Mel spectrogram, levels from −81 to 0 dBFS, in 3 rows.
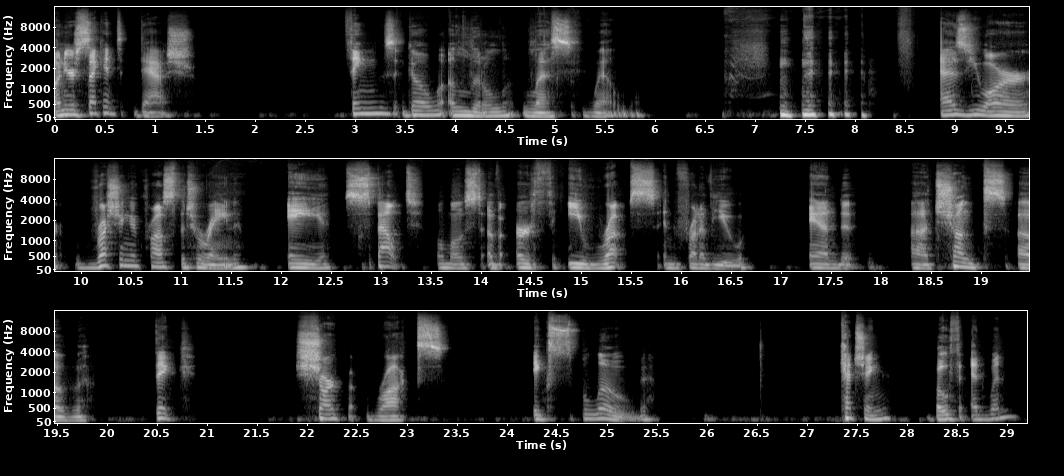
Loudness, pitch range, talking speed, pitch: -19 LUFS, 125-145 Hz, 80 wpm, 135 Hz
